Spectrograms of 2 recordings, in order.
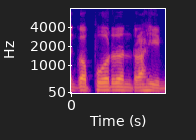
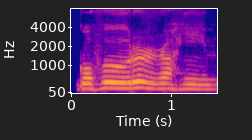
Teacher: Idgham bila guna tapi tidak disertai dengan dengung, hanya melebur saja.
